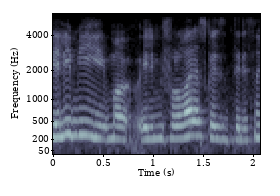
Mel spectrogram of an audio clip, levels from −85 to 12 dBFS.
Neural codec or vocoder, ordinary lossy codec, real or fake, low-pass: vocoder, 22.05 kHz, 80 mel bands, WaveNeXt; none; fake; 5.4 kHz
